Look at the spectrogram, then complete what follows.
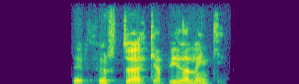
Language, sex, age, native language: Icelandic, male, 40-49, Icelandic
